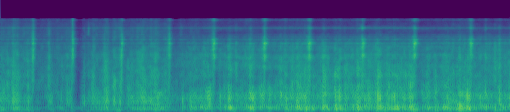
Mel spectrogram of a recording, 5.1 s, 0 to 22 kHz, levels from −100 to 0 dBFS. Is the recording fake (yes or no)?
yes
